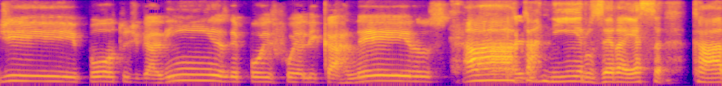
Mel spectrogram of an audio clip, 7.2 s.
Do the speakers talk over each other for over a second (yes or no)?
no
